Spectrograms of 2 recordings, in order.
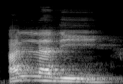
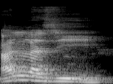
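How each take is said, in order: First: The middle consonant is a soft 'dh' sound. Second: The middle consonant is a buzzing 'z' sound. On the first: The speaker calls it right. "yang benar membacanya alladzi" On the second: The speaker calls it wrong. "bukan allazi"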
